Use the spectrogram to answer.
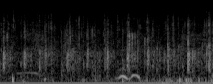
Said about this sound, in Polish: Wielkie brawa.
